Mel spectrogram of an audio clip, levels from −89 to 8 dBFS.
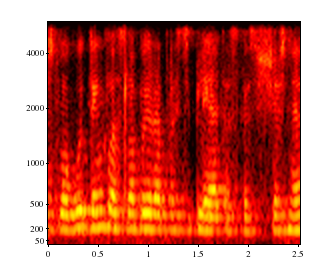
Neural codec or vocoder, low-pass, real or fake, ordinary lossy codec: none; 5.4 kHz; real; Opus, 16 kbps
